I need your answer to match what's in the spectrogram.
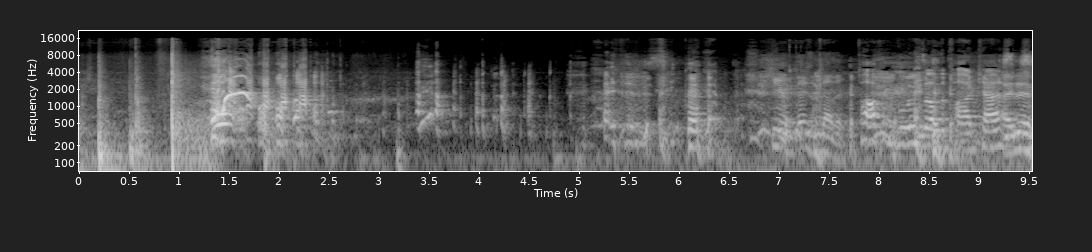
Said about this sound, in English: Here, there's another. Popping balloons on the podcast. I didn't see that coming.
